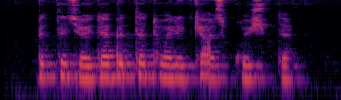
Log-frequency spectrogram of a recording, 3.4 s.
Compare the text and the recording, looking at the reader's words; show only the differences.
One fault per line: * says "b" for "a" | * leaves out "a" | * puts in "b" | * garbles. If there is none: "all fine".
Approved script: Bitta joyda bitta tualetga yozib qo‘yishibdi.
all fine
